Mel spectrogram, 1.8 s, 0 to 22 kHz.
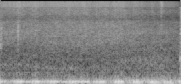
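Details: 2004 Nissan 350Z idling with AT check light flashing after problem appeared randomly: deep uneven idle rumble surging and dipping instead of holding steady; rough idle, cause unknown.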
